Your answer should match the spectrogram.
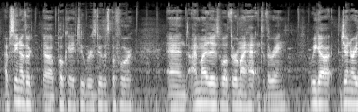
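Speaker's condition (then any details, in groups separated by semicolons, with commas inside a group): No condition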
